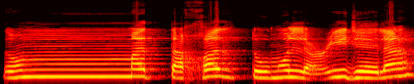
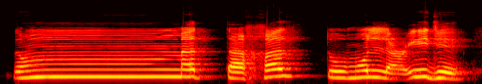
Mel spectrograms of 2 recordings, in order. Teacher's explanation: ثم میم مشدد آ گئی، غنہ کریں گے، ناک میں آواز لے کے جائیں گے۔ پورے قرآن پاک میں جدھر جدھر بھی نون کے اوپر شد آ جائے گی یا میم کے اوپر شد آ جائے گی وہاں ہم غنے کے ساتھ پڑھیں گے۔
